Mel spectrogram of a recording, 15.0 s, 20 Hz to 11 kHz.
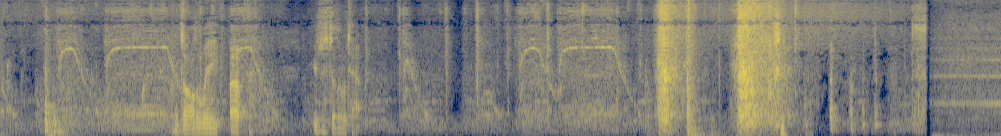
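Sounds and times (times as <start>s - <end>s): electric motor whining: 0.0s - 4.2s, 5.6s - 12.4s.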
